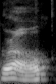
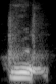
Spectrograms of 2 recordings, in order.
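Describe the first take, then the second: First: The vowel sounds like the one in 'go'. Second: The vowel sounds like the one in 'too'. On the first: The speaker calls it wrong. "it's not Grow" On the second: The speaker calls it right. "it's Gru"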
